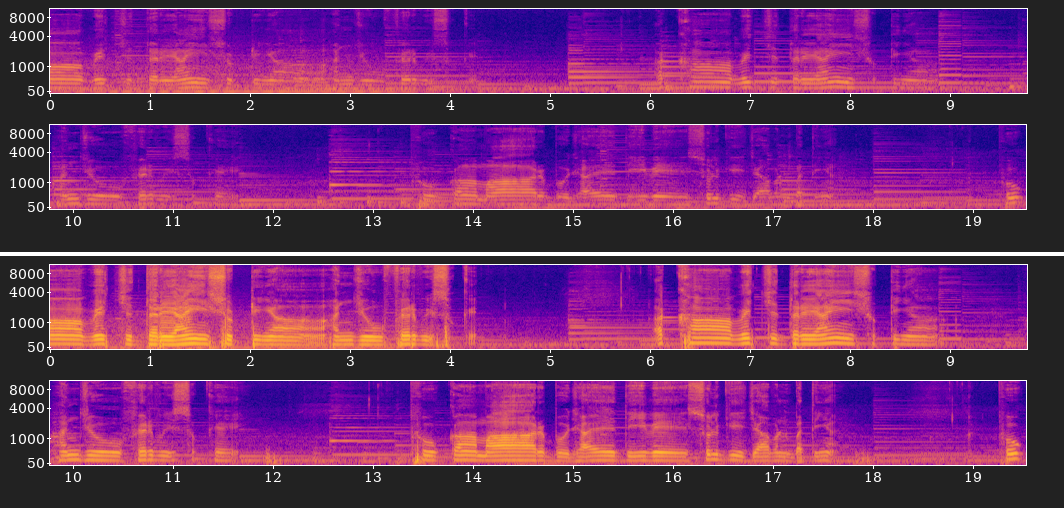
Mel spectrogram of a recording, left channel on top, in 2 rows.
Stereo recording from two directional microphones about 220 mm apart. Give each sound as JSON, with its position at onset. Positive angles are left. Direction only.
{"t": 0.0, "sound": "speech", "side_deg": -35}
{"t": 6.0, "sound": "speech", "side_deg": -40}
{"t": 9.9, "sound": "speech", "side_deg": -35}
{"t": 13.3, "sound": "speech", "side_deg": -35}
{"t": 19.3, "sound": "speech", "side_deg": -35}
